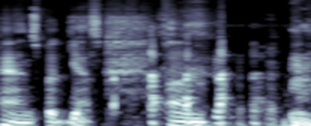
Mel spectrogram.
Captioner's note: laughter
